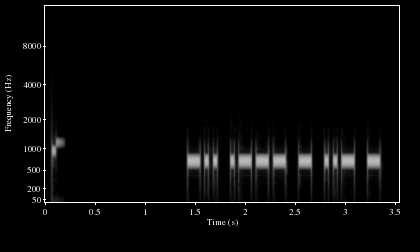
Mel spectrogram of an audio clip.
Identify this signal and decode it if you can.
Morse code, heard as a keyed tone, about 28 wpm, 700 Hz. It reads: DJTUT
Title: Five Challenging Letter-Number Combinations 28wpm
